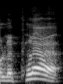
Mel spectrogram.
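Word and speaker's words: Leclerc: can't lie guys listen I've always been pronouncing it wrong then and the worst thing is I was in I was in like I was pronouncing it that way when I was in F1 spaces like these these men must have been laughing at me when I was when I was pronouncing it Charles L clir so it's CL Charles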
